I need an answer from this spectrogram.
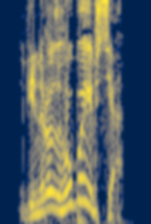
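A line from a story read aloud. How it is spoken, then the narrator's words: Shouted. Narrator (Ukrainian): закричав Люпен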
